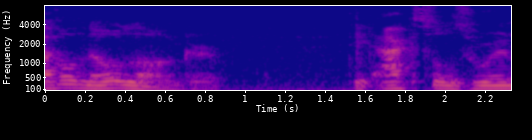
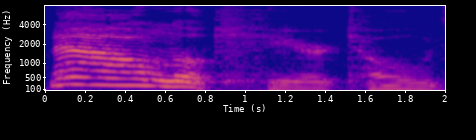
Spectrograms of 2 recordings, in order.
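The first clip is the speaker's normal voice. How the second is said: slow, high, loud reprimand; sharp; 8 semitones higher, 11 dB louder, much slower than usual. A narrator's reading. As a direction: call him to order sharply. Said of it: "said the rat sharply".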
